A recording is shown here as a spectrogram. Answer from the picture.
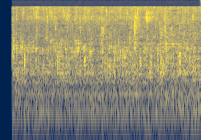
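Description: Chicken curry with potatoes simmering in a frying pan on a gas stove, a steady hiss of gentle boiling. It follows a brief dropout at the very start.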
